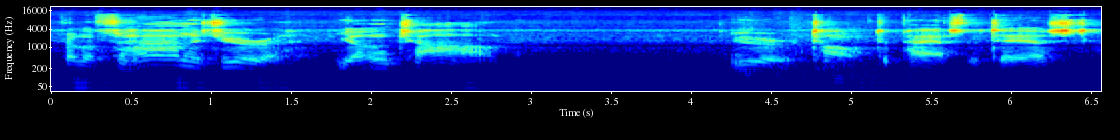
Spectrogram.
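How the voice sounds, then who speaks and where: A man hosting a monologue, talking slowly and deliberately in a drawling, folksy way. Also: lively intonation, bright, forceful tone, slight background noise, poor audio. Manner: drawling, folksy, mimics a delighted parent in a high voice; slow, deliberate delivery. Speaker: host. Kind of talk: monologue to camera.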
